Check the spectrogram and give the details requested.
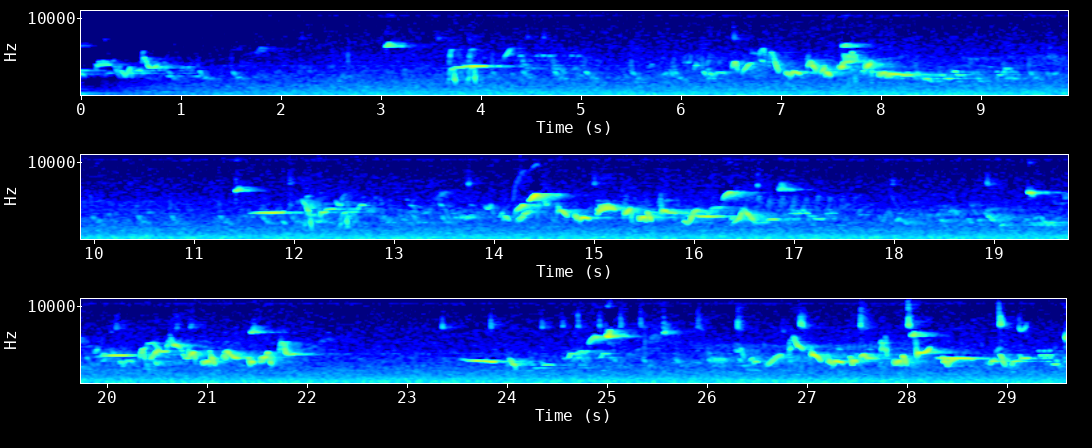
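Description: Songbirds singing in bouts of quick chirps and warbling trills a few seconds apart, over a faint steady hiss of outdoor ambience.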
